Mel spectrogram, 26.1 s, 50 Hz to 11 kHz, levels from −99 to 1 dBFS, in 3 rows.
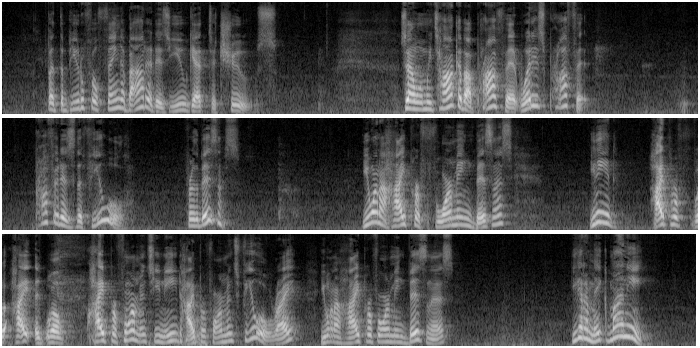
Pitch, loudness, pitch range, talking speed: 195 Hz, -26 LUFS, 155-235 Hz, 125 wpm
